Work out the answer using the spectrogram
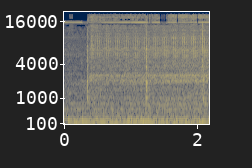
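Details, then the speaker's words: Commodore 1541 disk drive stepper motor driven from a 1541 diagnostic cartridge (F1/F3 step back and forth): three crisp clicks about a second apart over a faint hum; head stepping normally on this drive, unlike the faulty drive, which reseating P7 seems to have fixed. "F 3 is stepping it forward so I have complete control of the stepper motor with this program here I'm just hitting F 3 and F 1 to move it backwards and forward"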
